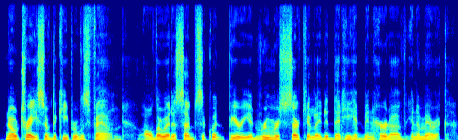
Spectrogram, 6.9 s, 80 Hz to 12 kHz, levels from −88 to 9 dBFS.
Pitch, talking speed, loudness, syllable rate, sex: 135 Hz, 190 wpm, -20 LUFS, 5.5 syllables/s, male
